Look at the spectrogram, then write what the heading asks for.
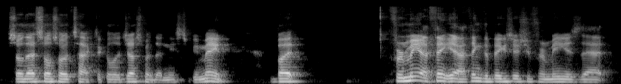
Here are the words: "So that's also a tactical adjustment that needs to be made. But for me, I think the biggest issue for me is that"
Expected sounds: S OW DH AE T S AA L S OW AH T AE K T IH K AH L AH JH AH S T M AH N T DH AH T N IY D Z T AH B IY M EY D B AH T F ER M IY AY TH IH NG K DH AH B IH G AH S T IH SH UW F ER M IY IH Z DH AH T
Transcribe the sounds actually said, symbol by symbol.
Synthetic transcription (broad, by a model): S OW DH AE T S AA L S OW AH T AE K T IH K L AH JH AH S M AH N DH AH T N IY D Z T AH B IY M EY D B AH T F ER M IY AY TH IH NG K DH AH B IH G AH S T IH SH UW F ER M IY IH Z DH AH T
